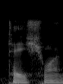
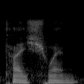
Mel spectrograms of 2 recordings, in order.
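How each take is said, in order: First: The name gets an English-speaker pronunciation. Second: The name gets its Chinese pronunciation. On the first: The speaker calls it wrong. "that's how an English-speaking person would pronounce two Chinese characters, but they're mispronounced" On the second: The speaker calls it right. "if you were pronouncing them in Chinese, it would be Tai Xuan"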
